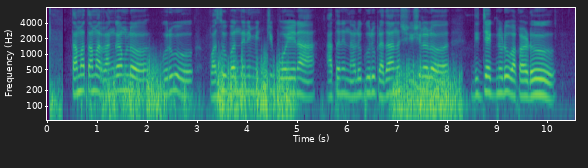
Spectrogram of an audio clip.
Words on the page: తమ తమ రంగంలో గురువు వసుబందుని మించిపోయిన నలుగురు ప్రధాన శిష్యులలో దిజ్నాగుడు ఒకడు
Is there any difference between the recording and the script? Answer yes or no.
yes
